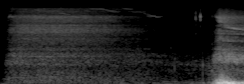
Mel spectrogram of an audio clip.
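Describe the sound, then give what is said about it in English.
A deep breath is taken: a long, soft, airy intake, followed by a sudden, louder, rougher rush of breath at the end. “Let's take a deep breath.”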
